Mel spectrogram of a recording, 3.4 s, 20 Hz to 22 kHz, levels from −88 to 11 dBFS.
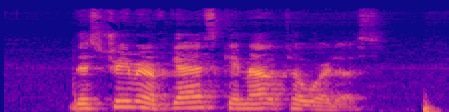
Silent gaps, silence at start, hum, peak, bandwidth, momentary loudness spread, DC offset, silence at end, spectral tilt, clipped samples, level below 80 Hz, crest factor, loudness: none; 0.55 s; none; -2 dBFS; 16 kHz; 16 LU; under 0.1%; 0.1 s; -5.5 dB/octave; under 0.1%; -42 dBFS; 16 dB; -17 LUFS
